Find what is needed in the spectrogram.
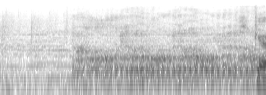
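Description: Chihuahua growling protectively over its bone: one steady, rough growl starting about half a second in.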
